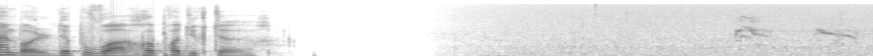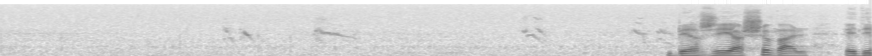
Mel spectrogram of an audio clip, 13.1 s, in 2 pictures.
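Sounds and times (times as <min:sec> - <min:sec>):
faint outdoor hiss: 0:03.2 - 0:13.0
bird chirping: 0:05.5 - 0:06.8, 0:08.2 - 0:09.4, 0:10.4 - 0:12.4.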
